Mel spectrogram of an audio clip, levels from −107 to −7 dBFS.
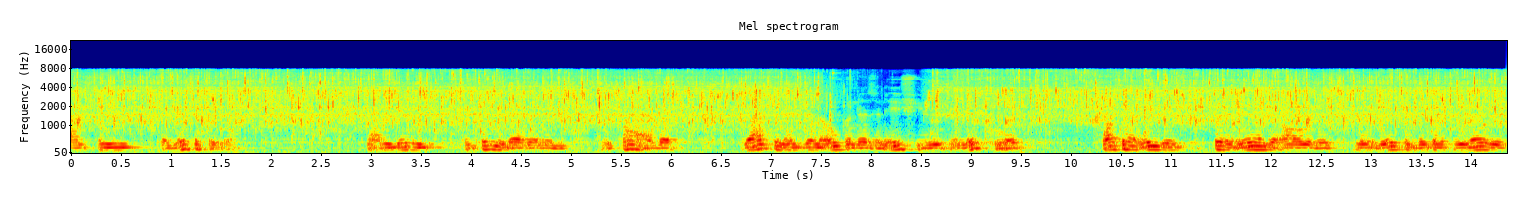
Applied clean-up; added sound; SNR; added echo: none; Water tap, faucet; 6 dB; reverberation time 0.3 s.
